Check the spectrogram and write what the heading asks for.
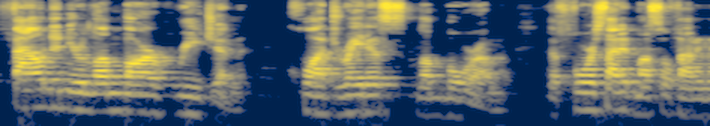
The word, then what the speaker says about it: quadratus lumborum: Well, kind of think of it. Yeah, quadratus. Think of it in Spanish.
